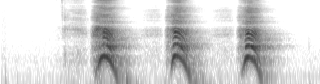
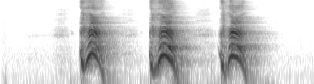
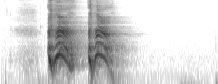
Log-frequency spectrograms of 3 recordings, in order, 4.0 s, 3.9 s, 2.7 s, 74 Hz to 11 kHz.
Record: {"exhalation_length": "4.0 s", "exhalation_amplitude": 11429, "exhalation_signal_mean_std_ratio": 0.35, "three_cough_length": "3.9 s", "three_cough_amplitude": 18584, "three_cough_signal_mean_std_ratio": 0.38, "cough_length": "2.7 s", "cough_amplitude": 15347, "cough_signal_mean_std_ratio": 0.38, "survey_phase": "beta (2021-08-13 to 2022-03-07)", "age": "65+", "gender": "Male", "wearing_mask": "No", "symptom_none": true, "smoker_status": "Never smoked", "respiratory_condition_asthma": false, "respiratory_condition_other": false, "recruitment_source": "REACT", "submission_delay": "3 days", "covid_test_result": "Negative", "covid_test_method": "RT-qPCR"}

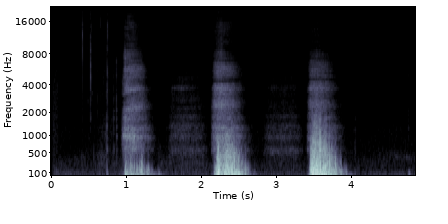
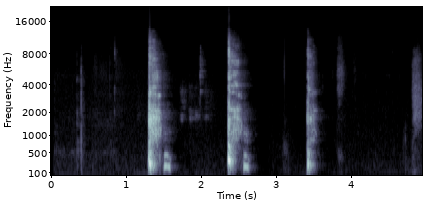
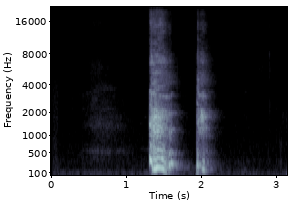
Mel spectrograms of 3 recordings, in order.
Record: {"exhalation_length": "4.9 s", "exhalation_amplitude": 11707, "exhalation_signal_mean_std_ratio": 0.35, "three_cough_length": "4.9 s", "three_cough_amplitude": 30147, "three_cough_signal_mean_std_ratio": 0.2, "cough_length": "3.2 s", "cough_amplitude": 10101, "cough_signal_mean_std_ratio": 0.27, "survey_phase": "beta (2021-08-13 to 2022-03-07)", "age": "18-44", "gender": "Male", "wearing_mask": "No", "symptom_none": true, "smoker_status": "Never smoked", "respiratory_condition_asthma": false, "respiratory_condition_other": false, "recruitment_source": "Test and Trace", "submission_delay": "0 days", "covid_test_result": "Negative", "covid_test_method": "LFT"}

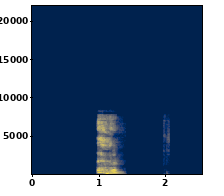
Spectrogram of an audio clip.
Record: {"cough_length": "2.6 s", "cough_amplitude": 31626, "cough_signal_mean_std_ratio": 0.28, "survey_phase": "beta (2021-08-13 to 2022-03-07)", "age": "45-64", "gender": "Male", "wearing_mask": "No", "symptom_none": true, "smoker_status": "Never smoked", "respiratory_condition_asthma": false, "respiratory_condition_other": false, "recruitment_source": "Test and Trace", "submission_delay": "2 days", "covid_test_result": "Positive", "covid_test_method": "RT-qPCR", "covid_ct_value": 20.9, "covid_ct_gene": "N gene", "covid_ct_mean": 21.7, "covid_viral_load": "77000 copies/ml", "covid_viral_load_category": "Low viral load (10K-1M copies/ml)"}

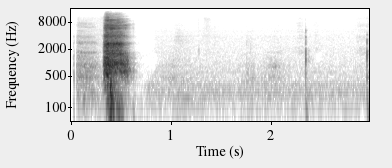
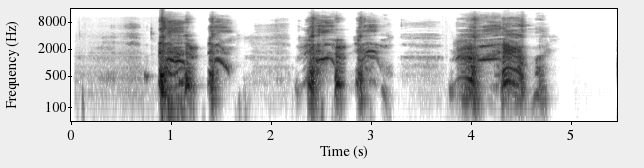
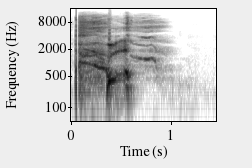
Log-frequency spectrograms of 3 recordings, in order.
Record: {"exhalation_length": "3.0 s", "exhalation_amplitude": 21322, "exhalation_signal_mean_std_ratio": 0.22, "three_cough_length": "5.5 s", "three_cough_amplitude": 32768, "three_cough_signal_mean_std_ratio": 0.44, "cough_length": "1.5 s", "cough_amplitude": 32768, "cough_signal_mean_std_ratio": 0.5, "survey_phase": "beta (2021-08-13 to 2022-03-07)", "age": "45-64", "gender": "Female", "wearing_mask": "No", "symptom_shortness_of_breath": true, "symptom_sore_throat": true, "symptom_onset": "4 days", "smoker_status": "Ex-smoker", "respiratory_condition_asthma": true, "respiratory_condition_other": true, "recruitment_source": "Test and Trace", "submission_delay": "2 days", "covid_test_result": "Positive", "covid_test_method": "RT-qPCR", "covid_ct_value": 30.8, "covid_ct_gene": "ORF1ab gene", "covid_ct_mean": 31.1, "covid_viral_load": "65 copies/ml", "covid_viral_load_category": "Minimal viral load (< 10K copies/ml)"}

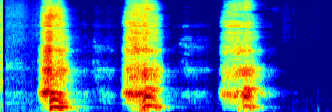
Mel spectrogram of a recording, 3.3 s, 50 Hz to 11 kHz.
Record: {"exhalation_length": "3.3 s", "exhalation_amplitude": 32738, "exhalation_signal_mean_std_ratio": 0.41, "survey_phase": "beta (2021-08-13 to 2022-03-07)", "age": "45-64", "gender": "Male", "wearing_mask": "No", "symptom_cough_any": true, "smoker_status": "Never smoked", "respiratory_condition_asthma": false, "respiratory_condition_other": false, "recruitment_source": "Test and Trace", "submission_delay": "2 days", "covid_test_result": "Positive", "covid_test_method": "RT-qPCR", "covid_ct_value": 19.2, "covid_ct_gene": "ORF1ab gene"}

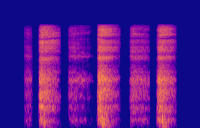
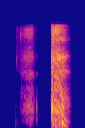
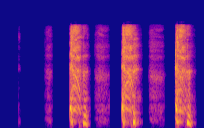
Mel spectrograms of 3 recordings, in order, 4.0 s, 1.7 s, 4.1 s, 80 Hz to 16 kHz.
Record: {"exhalation_length": "4.0 s", "exhalation_amplitude": 15143, "exhalation_signal_mean_std_ratio": 0.45, "cough_length": "1.7 s", "cough_amplitude": 31072, "cough_signal_mean_std_ratio": 0.36, "three_cough_length": "4.1 s", "three_cough_amplitude": 29580, "three_cough_signal_mean_std_ratio": 0.41, "survey_phase": "alpha (2021-03-01 to 2021-08-12)", "age": "18-44", "gender": "Female", "wearing_mask": "No", "symptom_cough_any": true, "symptom_onset": "7 days", "smoker_status": "Never smoked", "respiratory_condition_asthma": false, "respiratory_condition_other": false, "recruitment_source": "REACT", "submission_delay": "3 days", "covid_test_result": "Negative", "covid_test_method": "RT-qPCR"}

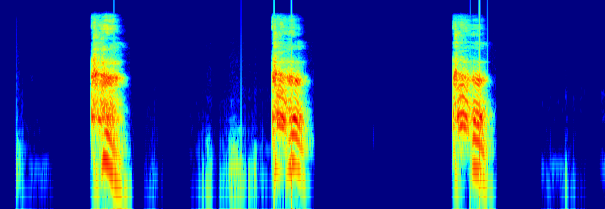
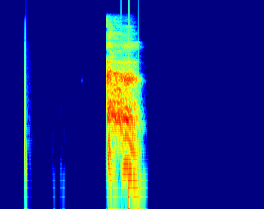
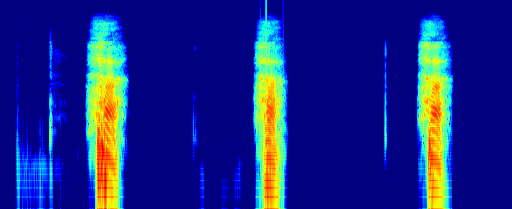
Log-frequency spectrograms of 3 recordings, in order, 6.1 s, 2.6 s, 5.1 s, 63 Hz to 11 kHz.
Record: {"three_cough_length": "6.1 s", "three_cough_amplitude": 27038, "three_cough_signal_mean_std_ratio": 0.32, "cough_length": "2.6 s", "cough_amplitude": 27487, "cough_signal_mean_std_ratio": 0.28, "exhalation_length": "5.1 s", "exhalation_amplitude": 28024, "exhalation_signal_mean_std_ratio": 0.24, "survey_phase": "beta (2021-08-13 to 2022-03-07)", "age": "45-64", "gender": "Male", "wearing_mask": "No", "symptom_none": true, "smoker_status": "Never smoked", "respiratory_condition_asthma": false, "respiratory_condition_other": false, "recruitment_source": "REACT", "submission_delay": "0 days", "covid_test_result": "Negative", "covid_test_method": "RT-qPCR", "influenza_a_test_result": "Negative", "influenza_b_test_result": "Negative"}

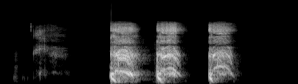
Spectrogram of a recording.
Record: {"three_cough_length": "3.0 s", "three_cough_amplitude": 32768, "three_cough_signal_mean_std_ratio": 0.42, "survey_phase": "beta (2021-08-13 to 2022-03-07)", "age": "18-44", "gender": "Male", "wearing_mask": "No", "symptom_cough_any": true, "symptom_fever_high_temperature": true, "symptom_onset": "11 days", "smoker_status": "Current smoker (1 to 10 cigarettes per day)", "respiratory_condition_asthma": false, "respiratory_condition_other": false, "recruitment_source": "Test and Trace", "submission_delay": "2 days", "covid_test_result": "Positive", "covid_test_method": "RT-qPCR", "covid_ct_value": 23.5, "covid_ct_gene": "N gene"}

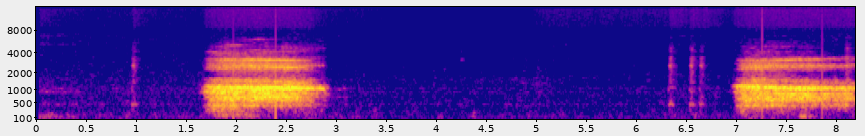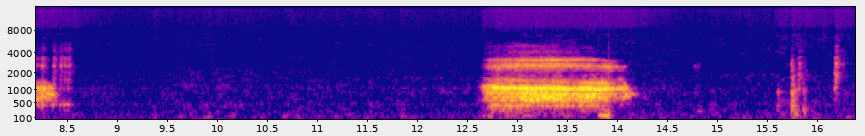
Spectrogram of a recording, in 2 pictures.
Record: {"exhalation_length": "16.4 s", "exhalation_amplitude": 11083, "exhalation_signal_mean_std_ratio": 0.42, "survey_phase": "beta (2021-08-13 to 2022-03-07)", "age": "65+", "gender": "Male", "wearing_mask": "No", "symptom_none": true, "smoker_status": "Ex-smoker", "respiratory_condition_asthma": false, "respiratory_condition_other": false, "recruitment_source": "REACT", "submission_delay": "3 days", "covid_test_result": "Negative", "covid_test_method": "RT-qPCR", "influenza_a_test_result": "Negative", "influenza_b_test_result": "Negative"}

